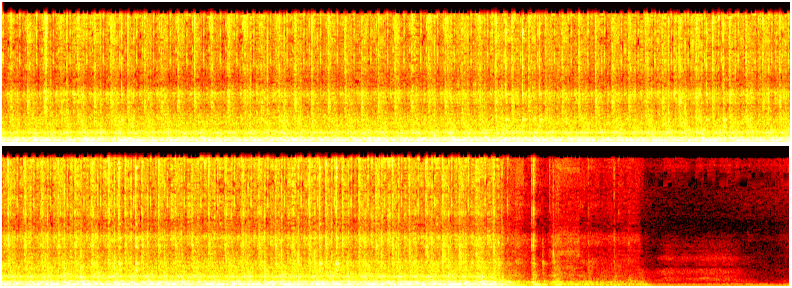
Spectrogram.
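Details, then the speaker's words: Sewing machine running while sewing paper pockets: steady fast ticking about four per second over the motor; clicking from a metal bobbin in the machine. "so i don't know if you guys hear that tapping noise do you know how they say not to put metal bobbins in your sewing machine"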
